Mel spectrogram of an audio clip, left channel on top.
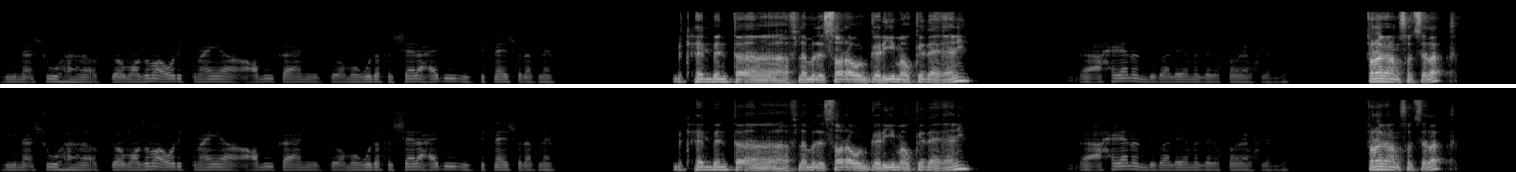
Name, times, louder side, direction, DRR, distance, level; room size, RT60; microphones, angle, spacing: voice 1, 0.0-5.5 10.7-12.8, right 1 dB, 15° right, 4.3 m, -44 dB
voice 2, 6.7-9.7 13.7-14.6, left 4 dB, 60° left, 1.1 m, -25 dB
head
